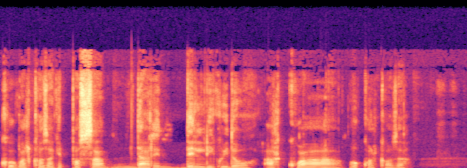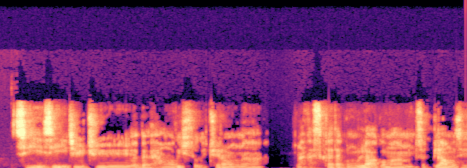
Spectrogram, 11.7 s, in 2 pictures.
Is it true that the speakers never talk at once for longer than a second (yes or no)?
yes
